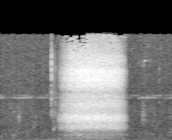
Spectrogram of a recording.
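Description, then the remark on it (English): A single short, airy sip from a drink in a can, lasting about half a second against a quiet background with no talking. “As I take a sip.”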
